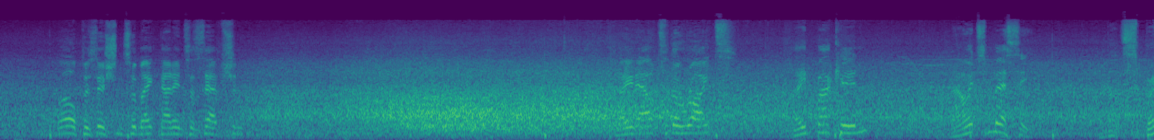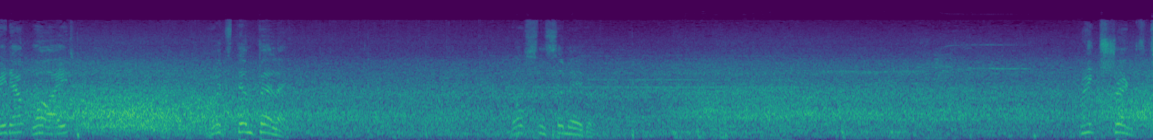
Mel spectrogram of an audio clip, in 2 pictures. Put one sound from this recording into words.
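A football thumps as it is kicked.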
